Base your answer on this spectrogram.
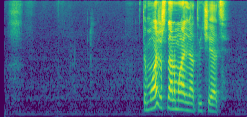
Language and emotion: Russian, angry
